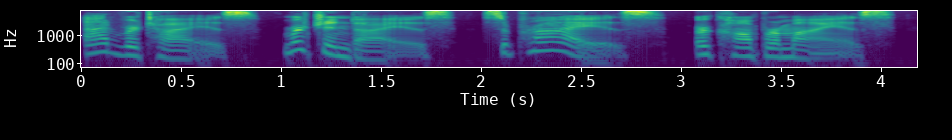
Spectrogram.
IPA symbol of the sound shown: z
